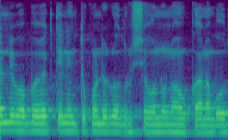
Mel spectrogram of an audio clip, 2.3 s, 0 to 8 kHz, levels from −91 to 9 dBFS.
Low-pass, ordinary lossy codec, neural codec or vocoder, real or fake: none; none; none; real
